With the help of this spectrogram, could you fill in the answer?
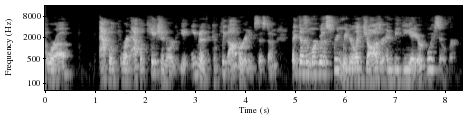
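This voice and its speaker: A man explaining his views in a conversational talk, speaking in quick run-on sentences with fillers. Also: mid-range voice. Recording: echoey room, dull lo-fi sound.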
